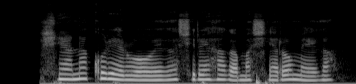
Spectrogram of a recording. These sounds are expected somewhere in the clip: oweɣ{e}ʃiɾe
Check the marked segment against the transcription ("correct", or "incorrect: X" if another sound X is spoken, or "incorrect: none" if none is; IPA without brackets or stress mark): incorrect: a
